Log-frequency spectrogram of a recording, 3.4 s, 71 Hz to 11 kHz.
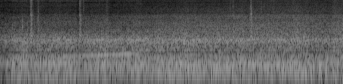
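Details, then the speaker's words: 2001 BMW 330i blower fan after replacing the blower motor resistor, with the ducting refitted: a smooth rush of air whose faint tone rises as the fan speeds up, then holds steady at higher speed; the fan runs normally again. "Oh, instantly got the fan already. Hear it? I don't know if you can hear that or not, but I have a fan."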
